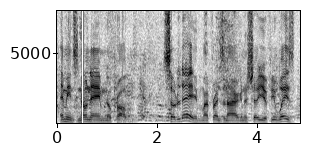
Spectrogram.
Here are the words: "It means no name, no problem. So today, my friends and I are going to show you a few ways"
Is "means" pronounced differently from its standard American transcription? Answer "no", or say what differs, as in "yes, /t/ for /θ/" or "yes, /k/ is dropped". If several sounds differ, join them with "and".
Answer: no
